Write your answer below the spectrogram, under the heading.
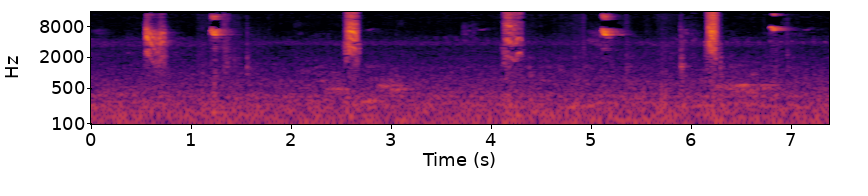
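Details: Female double-collared seedeater, a calling 'piadeira' female used to stimulate a male of the 'tui tui' song type: short, sharp high chips spaced irregularly, about seven in seven seconds, over quiet background hiss.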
